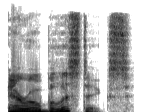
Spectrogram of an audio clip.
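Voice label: "aeroballistics", British English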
